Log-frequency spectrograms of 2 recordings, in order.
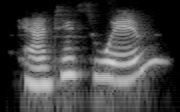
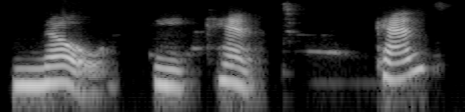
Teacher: the can't is pronounced longer compared on the first sentence.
